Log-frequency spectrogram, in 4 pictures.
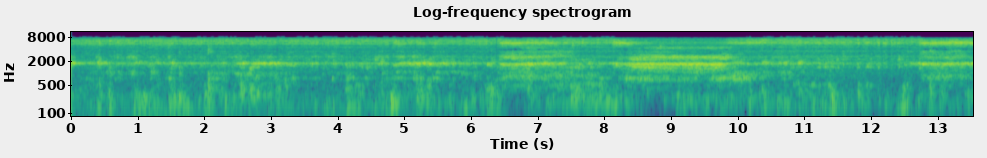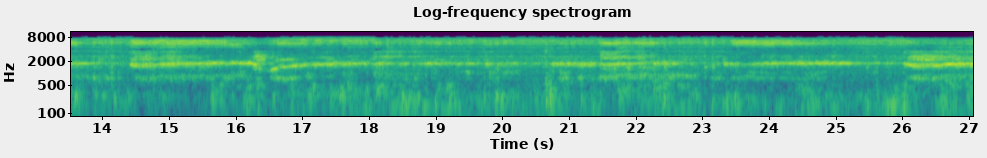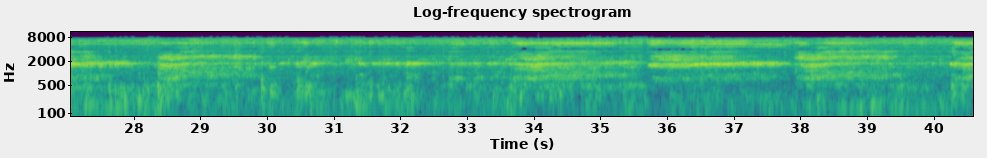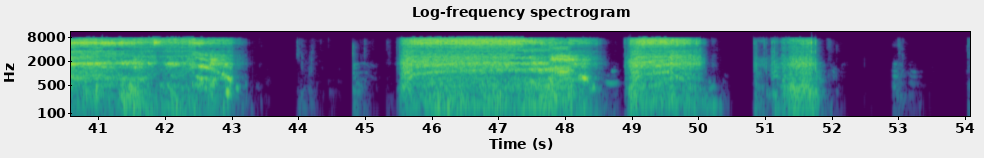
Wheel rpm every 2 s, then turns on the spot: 230, 230, 230, 230, 210, 230, 230, 230, 210, 230, 230, 230, 230, 230, 230, 230, 230, 220, 220, 230, 230, 80, 30, 140, 40, 10, 0.
none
